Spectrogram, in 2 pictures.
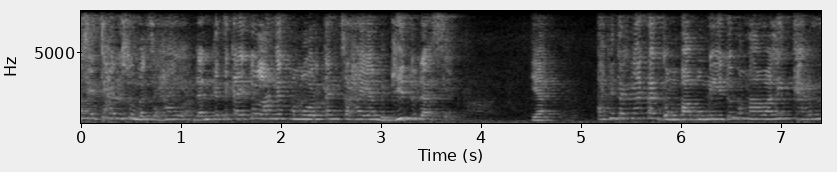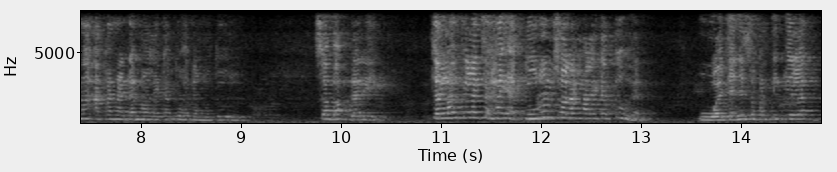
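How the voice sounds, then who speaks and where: A high-pitched woman in her fifties delivers a lively sermon and keeps drawing answers from her congregation. Her voice rings through a big, echoey hall, picked up by a mic some distance away. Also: fairly quick. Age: 50s. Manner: lively preaching with call-and-response. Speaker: pastor.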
